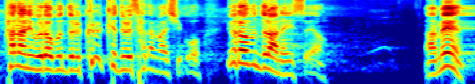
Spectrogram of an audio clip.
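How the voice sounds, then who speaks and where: A man preaching a sermon as pastor, telling stories with a lively manner, acting out little scenes and calling out hallelujah to the congregation. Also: sits high, fast. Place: church sanctuary. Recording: long church-hall reverb.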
